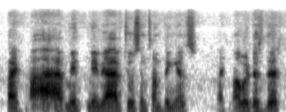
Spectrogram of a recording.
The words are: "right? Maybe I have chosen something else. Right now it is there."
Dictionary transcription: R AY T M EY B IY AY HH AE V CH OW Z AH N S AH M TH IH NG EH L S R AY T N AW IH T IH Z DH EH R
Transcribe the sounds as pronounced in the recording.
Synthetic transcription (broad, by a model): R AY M M EY B IY AY HH AE V CH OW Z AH N S AH M T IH NG EH L S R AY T N AW IH T IH Z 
